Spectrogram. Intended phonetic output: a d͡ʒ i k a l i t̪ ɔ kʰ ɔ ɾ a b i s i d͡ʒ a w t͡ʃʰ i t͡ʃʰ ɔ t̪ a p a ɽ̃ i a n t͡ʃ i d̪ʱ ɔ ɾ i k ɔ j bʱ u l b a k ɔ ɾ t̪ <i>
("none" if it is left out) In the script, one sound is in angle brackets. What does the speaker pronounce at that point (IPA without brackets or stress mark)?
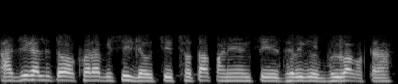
a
